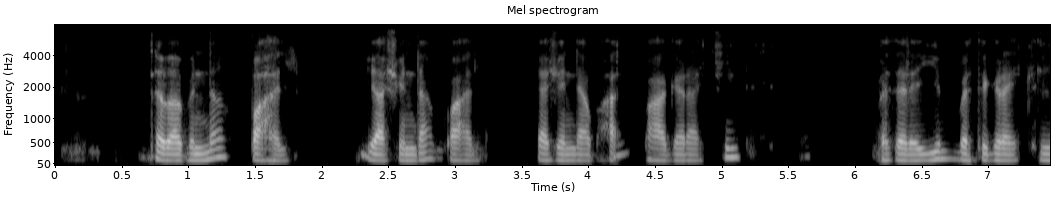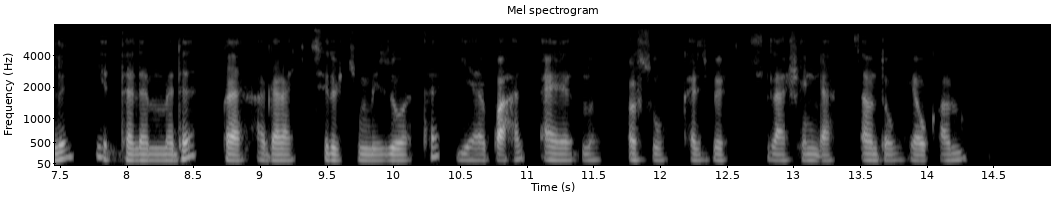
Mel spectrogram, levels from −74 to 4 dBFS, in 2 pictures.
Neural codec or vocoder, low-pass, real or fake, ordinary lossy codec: codec, 16 kHz, 8 kbps, FunCodec, trained on LibriTTS, 25 frames a second; 7.2 kHz; fake; Opus, 24 kbps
